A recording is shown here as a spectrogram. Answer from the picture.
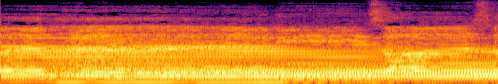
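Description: Bina harmonium sounding sustained reed notes while a man sings with it, Hindustani classical style: his voice slides into a note at the start and holds it steady for about a second. The melody belongs to a lesson on Raag Bhairav.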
